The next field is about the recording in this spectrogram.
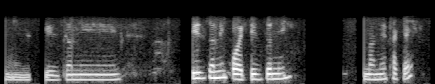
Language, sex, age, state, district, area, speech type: Assamese, female, 30-45, Assam, Sivasagar, rural, conversation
